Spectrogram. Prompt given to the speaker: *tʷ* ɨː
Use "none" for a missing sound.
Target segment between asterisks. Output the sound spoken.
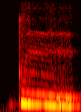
tʷ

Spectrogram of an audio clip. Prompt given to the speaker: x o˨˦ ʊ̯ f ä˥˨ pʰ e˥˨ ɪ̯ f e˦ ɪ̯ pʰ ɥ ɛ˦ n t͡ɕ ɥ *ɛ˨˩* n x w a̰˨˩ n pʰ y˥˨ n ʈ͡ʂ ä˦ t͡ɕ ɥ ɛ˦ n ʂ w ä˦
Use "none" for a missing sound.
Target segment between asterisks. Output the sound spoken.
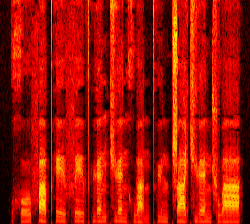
ɛ˥˨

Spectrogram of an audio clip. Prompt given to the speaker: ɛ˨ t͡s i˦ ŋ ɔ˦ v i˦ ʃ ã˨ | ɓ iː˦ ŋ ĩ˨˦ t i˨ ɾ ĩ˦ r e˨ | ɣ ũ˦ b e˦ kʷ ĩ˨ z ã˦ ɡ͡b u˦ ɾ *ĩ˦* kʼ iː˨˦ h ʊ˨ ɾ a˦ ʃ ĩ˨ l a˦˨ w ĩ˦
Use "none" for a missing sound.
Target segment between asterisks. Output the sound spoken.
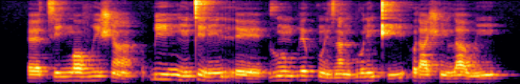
ĩ˦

